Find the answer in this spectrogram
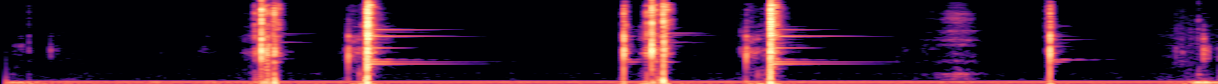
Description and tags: The opening and closing of a stapler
